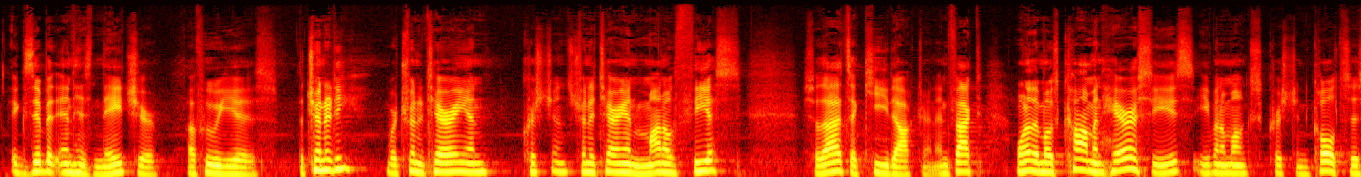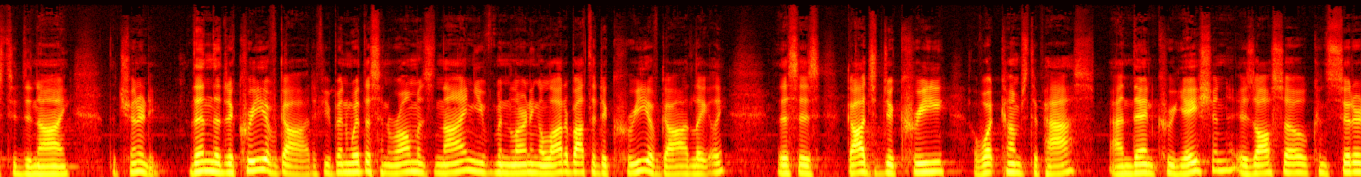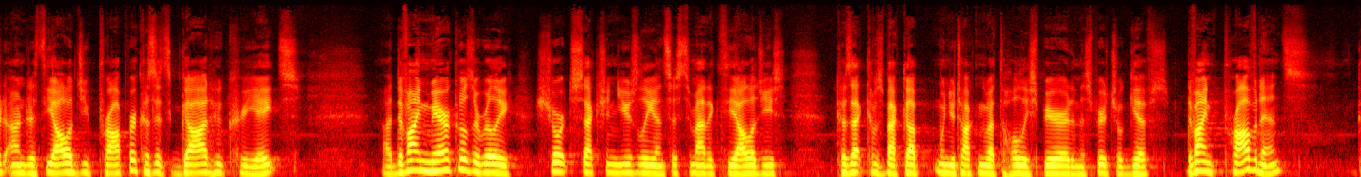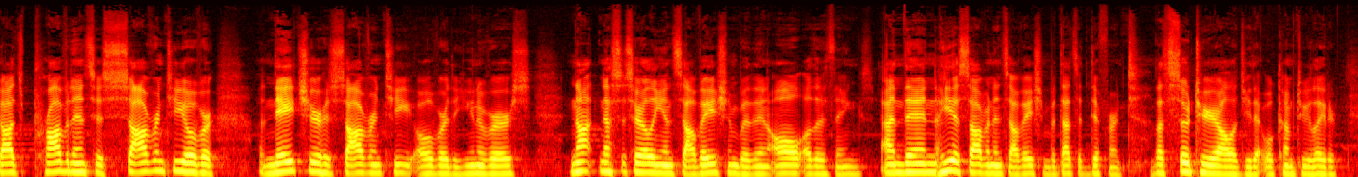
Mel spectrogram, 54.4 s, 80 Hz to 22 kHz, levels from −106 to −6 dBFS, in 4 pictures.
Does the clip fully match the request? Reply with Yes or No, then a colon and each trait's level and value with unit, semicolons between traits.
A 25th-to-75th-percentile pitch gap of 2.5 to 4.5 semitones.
Yes: average, 2.9 semitones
